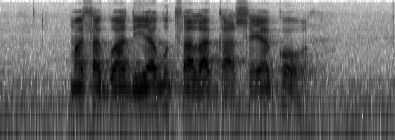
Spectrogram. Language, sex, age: Tsonga, male, 25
